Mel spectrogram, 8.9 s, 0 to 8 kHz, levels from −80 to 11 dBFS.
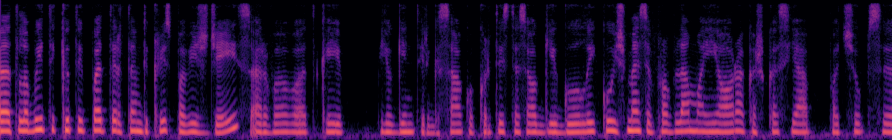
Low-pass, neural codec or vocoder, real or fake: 7.2 kHz; codec, 16 kHz in and 24 kHz out, 1 kbps, XY-Tokenizer; fake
